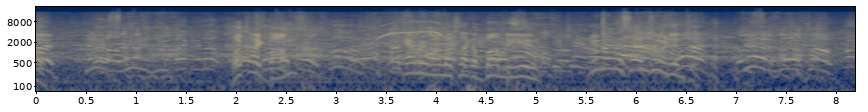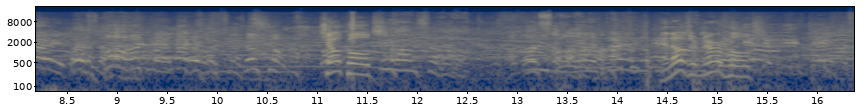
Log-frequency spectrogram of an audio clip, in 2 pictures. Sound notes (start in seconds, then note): 6.3 crowd chatter; 8.4 crowd chatter; 16.1 crowd chatter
